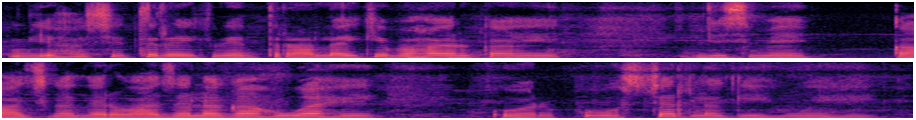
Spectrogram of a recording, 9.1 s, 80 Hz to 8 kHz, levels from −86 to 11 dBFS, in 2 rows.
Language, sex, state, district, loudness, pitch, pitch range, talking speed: Hindi, female, Andhra Pradesh, Chittoor, -17 LUFS, 235 Hz, 230-245 Hz, 130 wpm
